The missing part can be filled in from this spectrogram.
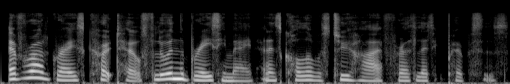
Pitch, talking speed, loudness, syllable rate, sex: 200 Hz, 225 wpm, -19 LUFS, 5.6 syllables/s, female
